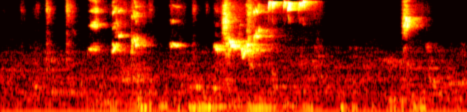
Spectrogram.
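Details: Common iora being fed: a burst of scratchy, high chirps and short squeaky notes, a brief falling whistle near the middle, then one last sharp chirp after a pause.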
